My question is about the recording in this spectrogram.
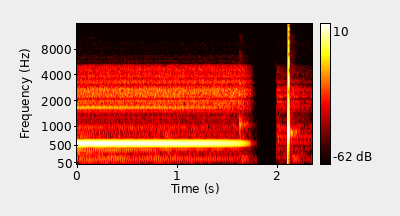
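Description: A distorted electric guitar chord held and ringing out at the end of a song, with one note standing out, fading slowly and then cut off suddenly near the end.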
